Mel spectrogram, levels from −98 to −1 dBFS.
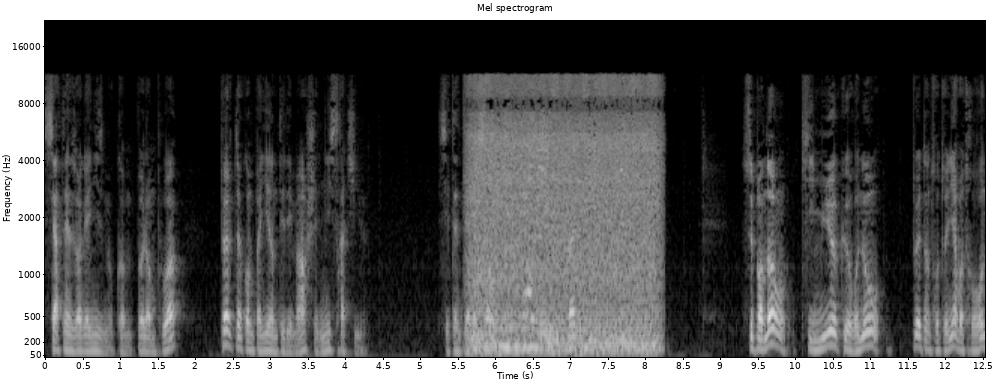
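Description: From start to end, the speech sounds rough and grainy. The harmonics are poorly resolved. This is likely low-delay AAC compression, AAC-ELD, whose short frames cost bits. The damage is plainly audible and fits a bitrate near 32 kbps.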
